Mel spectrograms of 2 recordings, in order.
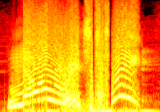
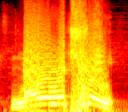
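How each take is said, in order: First: It is said with loud enthusiasm. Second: It is said flatly, without enthusiasm.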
